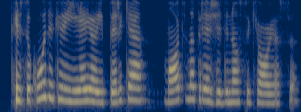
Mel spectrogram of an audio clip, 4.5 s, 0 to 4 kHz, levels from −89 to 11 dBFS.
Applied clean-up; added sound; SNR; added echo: neural mask model DeepFilterNet 3.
